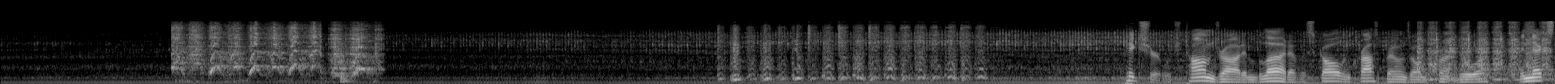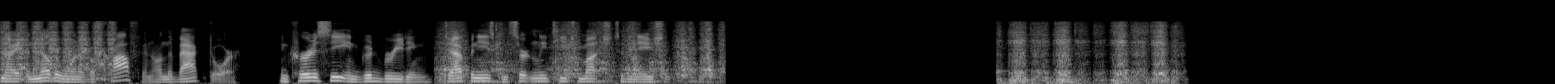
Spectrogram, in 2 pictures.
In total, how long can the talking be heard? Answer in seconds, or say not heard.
11 s.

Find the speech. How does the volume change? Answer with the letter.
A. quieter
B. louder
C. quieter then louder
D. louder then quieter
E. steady
E.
